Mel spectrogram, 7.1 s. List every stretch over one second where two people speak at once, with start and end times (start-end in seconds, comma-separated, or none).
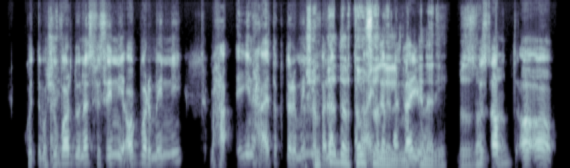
3.8-5.3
